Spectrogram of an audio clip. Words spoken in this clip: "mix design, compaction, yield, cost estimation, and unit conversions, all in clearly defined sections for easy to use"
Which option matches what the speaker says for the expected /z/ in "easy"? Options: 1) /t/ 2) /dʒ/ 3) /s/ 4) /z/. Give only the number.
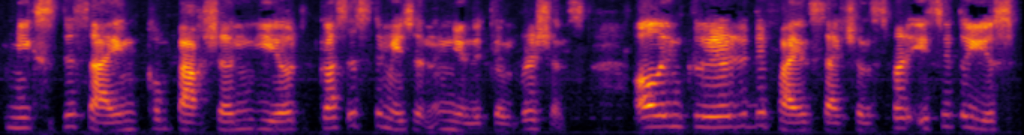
3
